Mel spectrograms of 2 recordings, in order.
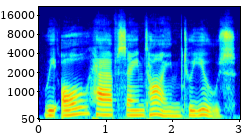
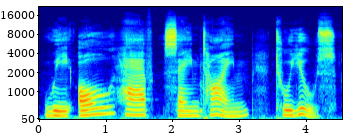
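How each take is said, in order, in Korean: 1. 이 문장은 조금 더 빠르게 말합니다. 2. 이 문장은 보통 속도로 말합니다. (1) "조금 더 빨리 갈게요" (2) "처음부터요"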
